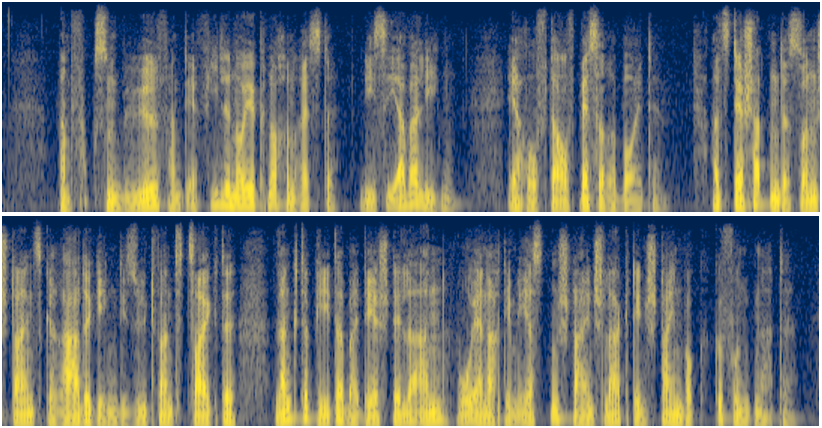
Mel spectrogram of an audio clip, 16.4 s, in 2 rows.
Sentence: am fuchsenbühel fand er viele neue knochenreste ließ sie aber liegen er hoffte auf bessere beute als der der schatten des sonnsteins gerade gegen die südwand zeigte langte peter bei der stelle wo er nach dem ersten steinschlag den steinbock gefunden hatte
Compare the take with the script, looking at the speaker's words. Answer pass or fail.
fail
